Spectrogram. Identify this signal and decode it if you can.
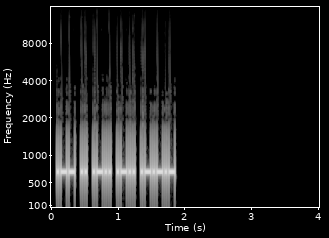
Morse code, heard as a keyed tone, about 40 wpm, 700 Hz. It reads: WILL.
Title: Sentences from Top 1400 Words 40wpm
